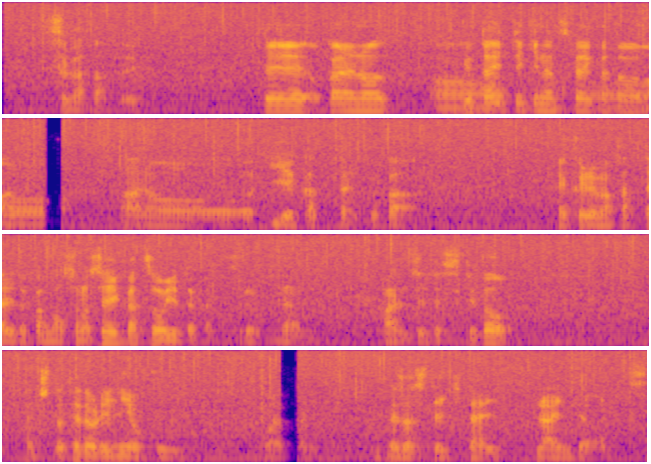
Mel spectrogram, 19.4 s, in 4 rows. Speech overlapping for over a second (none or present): present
